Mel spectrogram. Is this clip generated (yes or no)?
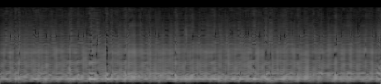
yes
